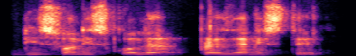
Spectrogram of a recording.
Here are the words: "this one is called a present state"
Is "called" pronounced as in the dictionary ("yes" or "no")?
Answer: no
